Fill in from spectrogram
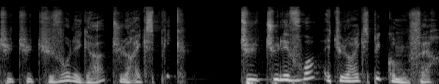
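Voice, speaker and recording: With a dry, close sound and no echo, a man speaks somewhat breathily, his pitch swinging very widely. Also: very clean recording, silent background. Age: 50s. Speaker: real estate agency founder. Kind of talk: casual chat.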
